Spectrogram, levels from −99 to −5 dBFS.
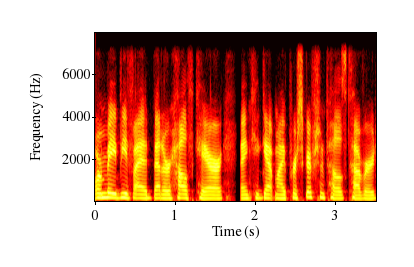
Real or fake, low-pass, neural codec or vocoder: real; 7.2 kHz; none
